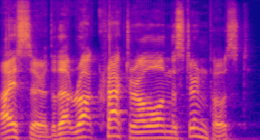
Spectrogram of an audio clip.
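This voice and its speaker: A man voicing a deferential, alarmed boatman calling out loudly and urgently to his captain in a fantasy story. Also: fairly high pitch, very animated, a little fast, pitched above the performer's own voice.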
